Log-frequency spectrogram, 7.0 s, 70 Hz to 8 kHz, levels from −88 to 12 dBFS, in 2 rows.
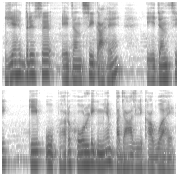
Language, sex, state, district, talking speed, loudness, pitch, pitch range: Hindi, male, Jharkhand, Sahebganj, 120 wpm, -32 LUFS, 120 Hz, 105-135 Hz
